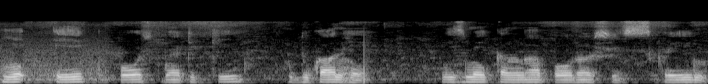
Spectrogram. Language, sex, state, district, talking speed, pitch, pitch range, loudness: Hindi, male, Uttar Pradesh, Saharanpur, 60 wpm, 110 Hz, 110-115 Hz, -18 LUFS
